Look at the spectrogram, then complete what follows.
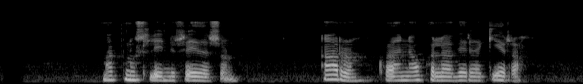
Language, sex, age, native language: Icelandic, female, 40-49, Icelandic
